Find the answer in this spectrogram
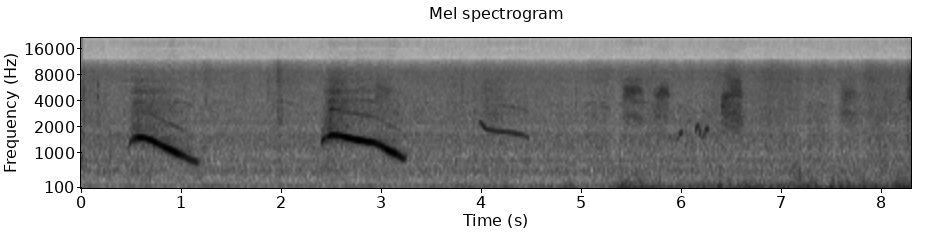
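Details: Pearl-spotted Owlet calling at sunset in the Djuma area, South Africa, possibly being mobbed by alarm-calling birds: two long, clear downward-sliding whistles, then a shorter higher one; a low engine-like rumble and faint bird chips follow.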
